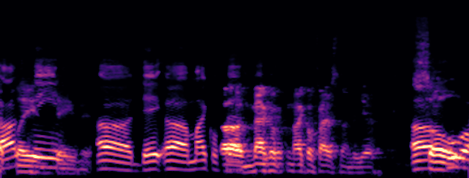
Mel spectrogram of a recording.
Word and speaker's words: Fassbender: Michael Fassbender is Fast.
